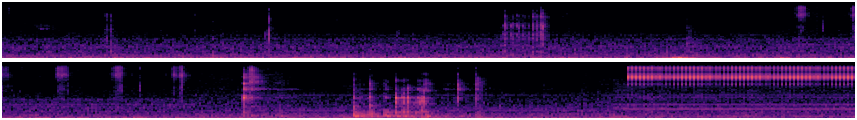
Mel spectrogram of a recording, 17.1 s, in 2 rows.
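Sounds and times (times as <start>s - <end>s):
fast high-pitched amplified ticking: 14.8s - 17.0s.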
